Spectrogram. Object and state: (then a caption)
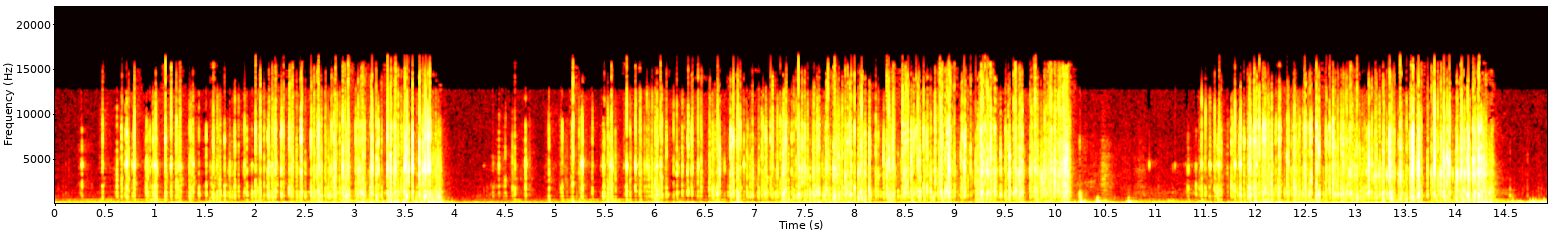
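Plastic bristle block being scratched. Fingertips and short nails scratch and strum the tops of a dense block of stiff blue plastic bristles or pins. The result is a quiet, dense, bright crackling patter of rapid tiny clicks. It comes in three long bursts separated by brief lulls.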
